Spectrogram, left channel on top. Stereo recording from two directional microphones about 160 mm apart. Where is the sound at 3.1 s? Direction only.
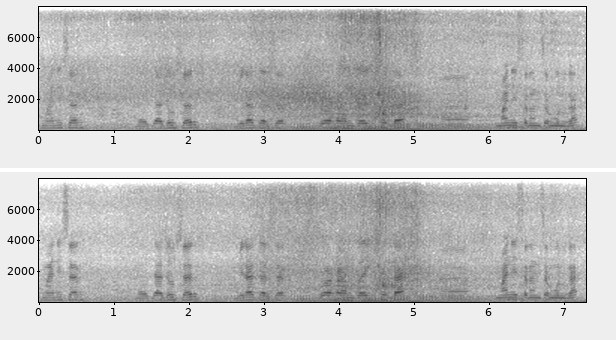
30° right (ahead or behind).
